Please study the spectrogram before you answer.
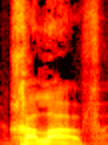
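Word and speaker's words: חלב: for milk which is often pronounced in the Hebrew as we're taught it as kalav Orab and as we know B and V are the same word uh or the same letter and even in Hebrew there's no change in that letter it's either pronounced b or V so milk kalav as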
